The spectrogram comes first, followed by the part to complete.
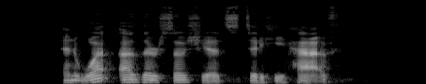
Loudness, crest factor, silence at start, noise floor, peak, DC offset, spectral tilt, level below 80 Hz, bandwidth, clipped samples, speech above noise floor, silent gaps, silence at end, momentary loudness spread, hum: -29 LUFS; 24 dB; 0.65 s; -77 dBFS; -8 dBFS; under 0.1%; -4.5 dB/octave; -64 dBFS; 16.5 kHz; under 0.1%; 48 dB; none; 0.9 s; 10 LU; none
